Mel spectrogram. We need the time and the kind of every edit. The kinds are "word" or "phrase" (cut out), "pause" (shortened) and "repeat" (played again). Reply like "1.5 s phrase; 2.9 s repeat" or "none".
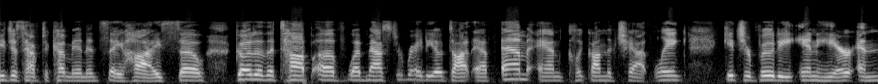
none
